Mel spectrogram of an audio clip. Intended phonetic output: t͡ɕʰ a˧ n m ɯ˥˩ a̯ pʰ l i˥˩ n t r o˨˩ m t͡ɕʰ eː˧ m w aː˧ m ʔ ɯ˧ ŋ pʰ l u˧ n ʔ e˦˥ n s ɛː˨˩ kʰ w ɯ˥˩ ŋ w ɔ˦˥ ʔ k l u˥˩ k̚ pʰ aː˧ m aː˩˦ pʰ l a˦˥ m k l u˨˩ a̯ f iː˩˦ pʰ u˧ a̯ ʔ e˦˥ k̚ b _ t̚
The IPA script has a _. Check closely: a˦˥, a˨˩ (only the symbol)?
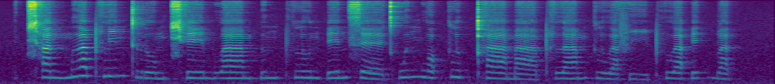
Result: a˨˩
